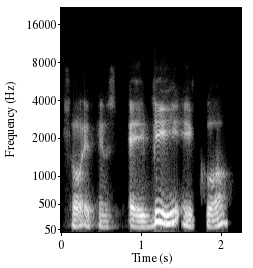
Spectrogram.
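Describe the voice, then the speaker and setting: Slow, hesitant male math tutor. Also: mid-range voice, lively intonation, gravelly, a little mellow, dull audio. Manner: slow, hesitant, thinking aloud while sketching. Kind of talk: exam solution walkthrough.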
